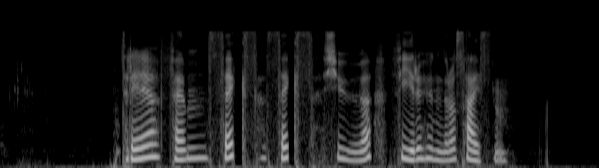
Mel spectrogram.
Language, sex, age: Norwegian, female, 32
